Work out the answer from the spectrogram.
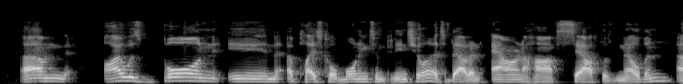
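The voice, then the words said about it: Non-Californian accent. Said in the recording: “from your accent, you are not a native Californian”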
